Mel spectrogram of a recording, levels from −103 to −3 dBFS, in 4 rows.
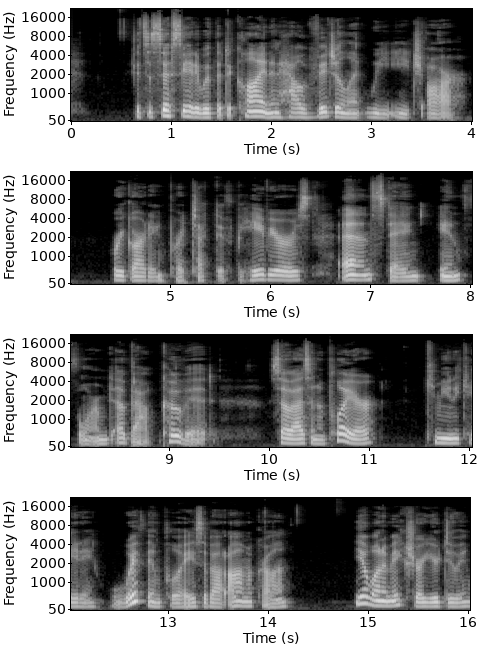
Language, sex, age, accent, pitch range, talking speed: English, female, 40-59, American, 135-165 Hz, 130 wpm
